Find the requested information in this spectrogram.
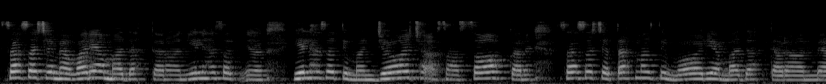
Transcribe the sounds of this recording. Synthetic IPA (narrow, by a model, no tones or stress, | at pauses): sɐsɐt͡ʃʰɐmʲaʋɐɾjaːmɐd̪ɐt̪kɐɾaːnjilɦɐsɐ | jilʲɦɐsɐt̪ːimɐnd͡ʒaːt͡ʃʰɐɐsãːsaːpkɐɾɐnʲ | sɐsɐt͡ʃʰɐt̪ɐt̪ʰmɐzt̪inʲʋaːɾjamɐd̪ɐt̪kɐɾaːnmʲa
